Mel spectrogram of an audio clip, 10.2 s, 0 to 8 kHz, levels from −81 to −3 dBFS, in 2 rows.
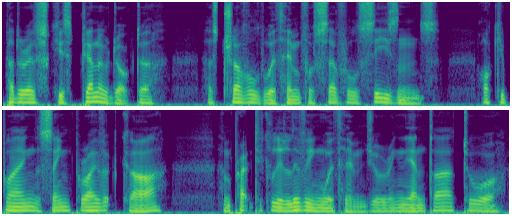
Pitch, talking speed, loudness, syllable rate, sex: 95 Hz, 140 wpm, -18 LUFS, 5.2 syllables/s, male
